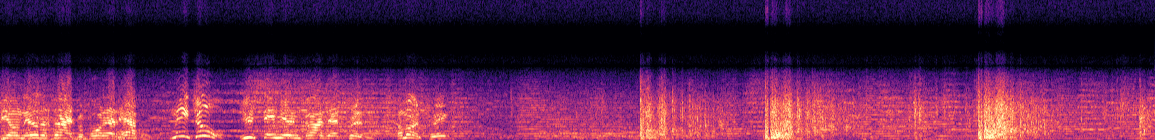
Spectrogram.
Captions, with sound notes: - We got to be on the other side before that happen. - Me too. - You stay here and guard that prisoner. Come on, Trig. (gunshots)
